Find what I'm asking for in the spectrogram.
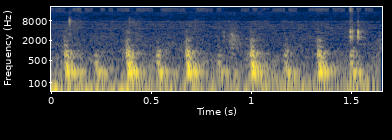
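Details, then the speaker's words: Lincoln Navigator 2 steering rack on the bench, rocked by hand: sharp metallic knocks about three a second from rack-and-pinion play; adjusting nut slowly tightened until knock disappears. "да стучит и качаем и потихонечку гаечку поворачиваем пока стук не уйдет"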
